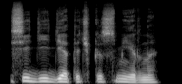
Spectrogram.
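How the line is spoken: Calm grandmother. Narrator (Russian): заметила спокойно бабушка

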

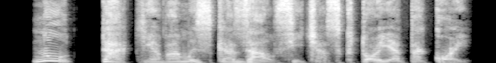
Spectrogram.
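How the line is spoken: Stranger's whisper. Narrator (Russian): прошептал странный незнакомец

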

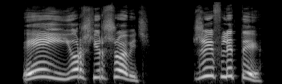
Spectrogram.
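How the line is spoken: Shout. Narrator (Russian): крикнет

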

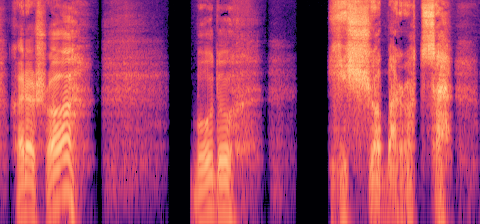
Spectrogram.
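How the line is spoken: Sighing. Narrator (Russian): вздохнул Ильин

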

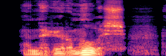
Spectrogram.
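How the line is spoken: Whisper. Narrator (Russian): отвечал он мне шепотом

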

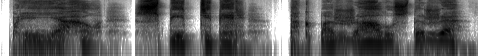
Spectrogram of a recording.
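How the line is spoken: Mysterious hiss. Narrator (Russian): Иван Петрович таинственным тоном прошипел

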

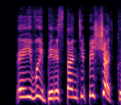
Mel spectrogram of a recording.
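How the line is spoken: Shouted. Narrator (Russian): крикнул

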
